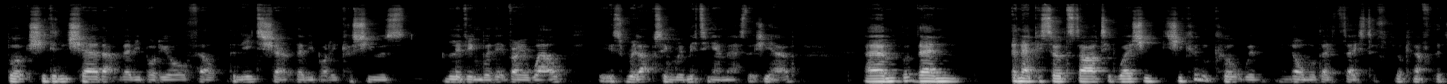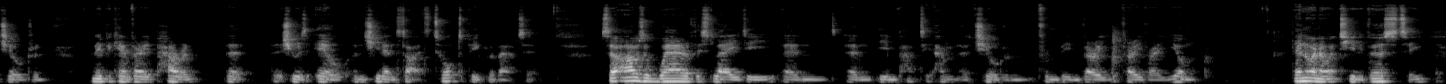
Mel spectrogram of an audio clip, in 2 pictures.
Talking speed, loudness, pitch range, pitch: 210 wpm, -24 LUFS, 110-135 Hz, 120 Hz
